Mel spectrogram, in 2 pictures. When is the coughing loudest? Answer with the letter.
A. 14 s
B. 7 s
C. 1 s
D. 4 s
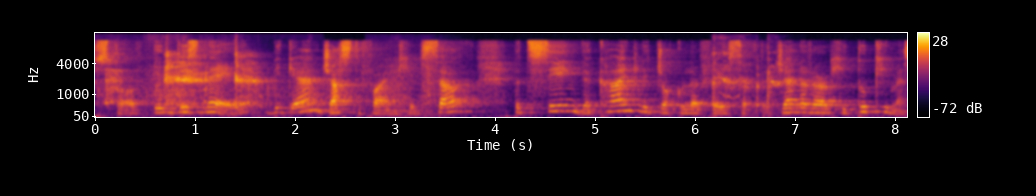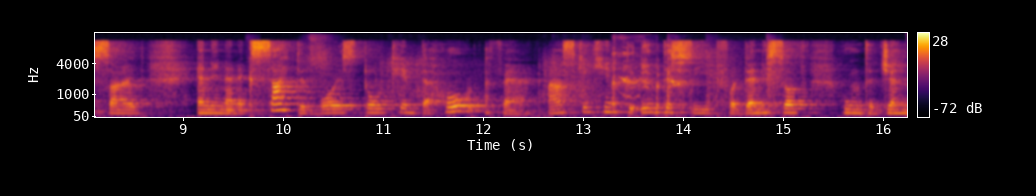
C.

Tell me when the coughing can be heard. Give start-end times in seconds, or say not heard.
0.1-1.7, 6.2-7.0, 13.2-14.2.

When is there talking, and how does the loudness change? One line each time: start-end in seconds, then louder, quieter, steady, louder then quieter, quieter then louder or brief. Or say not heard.
0.0-16.2 steady.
